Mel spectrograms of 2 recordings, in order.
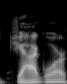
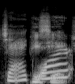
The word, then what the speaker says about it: Jaguar: Is it Jaguar PCH. Or Jaguar? – Oh, that's a good question. I just said Jaguar. – I think it's Jaguar. – Jaguar? I have to say it like that? – Yeah.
